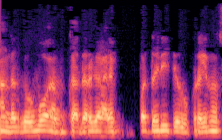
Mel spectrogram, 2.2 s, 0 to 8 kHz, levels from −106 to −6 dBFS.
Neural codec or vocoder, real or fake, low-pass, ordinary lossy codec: none; real; 7.2 kHz; MP3, 32 kbps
